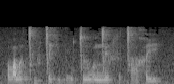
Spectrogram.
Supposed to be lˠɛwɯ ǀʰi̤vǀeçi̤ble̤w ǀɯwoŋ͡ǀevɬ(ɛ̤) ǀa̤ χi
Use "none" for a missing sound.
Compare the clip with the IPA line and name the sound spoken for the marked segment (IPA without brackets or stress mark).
ɛ̤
